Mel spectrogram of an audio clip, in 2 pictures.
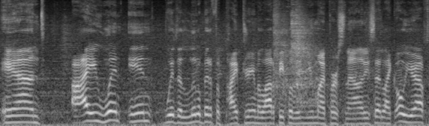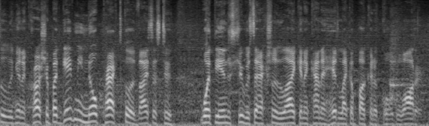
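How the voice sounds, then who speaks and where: A man talks at a very fast pace and high pitch, with ordinary pitch variation. Noticeable background noise is present. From Mexico, Mazatlán. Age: 30s. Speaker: bodybuilder and mortgage lender. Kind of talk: casual interview. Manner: some stammering, self-correcting.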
